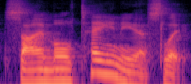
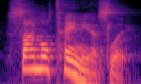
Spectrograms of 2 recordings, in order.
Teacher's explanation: Now, it's a longer word, so I want to talk about the pronunciation quickly. Simultaneously, it has six syllables. The stress is on that third syllable.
